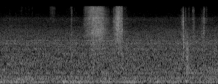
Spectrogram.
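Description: Sheet of paper rustling as it is handled: two short hissing rustles about a second in, and a fainter one near the end.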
